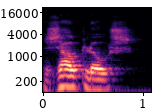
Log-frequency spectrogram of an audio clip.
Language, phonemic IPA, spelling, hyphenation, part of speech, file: Dutch, /ˈzɑu̯t.loːs/, zoutloos, zout‧loos, adjective, Nl-zoutloos.ogg
- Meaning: 1. saltless 2. insipid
